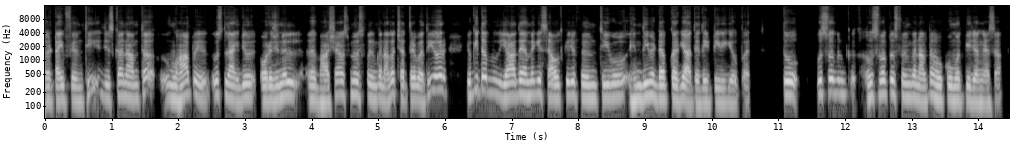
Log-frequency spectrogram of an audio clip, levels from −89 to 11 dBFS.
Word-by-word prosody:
Type 135 0 +2
film 130 -1 -3
थी, - - -7
जिसका 150 +3 -2
नाम 150 -2 0
था - - +1 0.2
वहाँ 145 +3 +1
पे 165 -5 0
उस 175 0 -3
लाइ 145 -5 +2
जो 155 +3 +1 0.2
ओरिज़िनल 145 +5 +3 0.2
अ, 140 0 +1
भाषा 125 +4 -2
है 175 - +2
उसमें 175 +1 -2
उस 165 -3 -3
फ़िल्म 150 -3 0
का 150 - 0
नाम 130 +5 -1
था - - +4
छत्रपति 140 - 0
और 230 - +3
क्योंकि 190 +1 -5
तब 195 -4 0
याद 160 +3 +3
है 180 - +6
हमें 175 +1 0
की 185 - +3
साउथ 145 -2 +1
की 170 - +3
जो 170 - +2
फ़िल्म 150 -1 0
थी 150 0 +2
वो 155 +1 +1 0.2
हिंदी 140 +4 +3
में 170 -2 +2
डब 145 -1 +4
करके 140 0 +3
आती 120 -3 +2
थी 120 0 -1
टीवी 125 0 -4
के 120 - -3
ऊपर। - - -6 0.5
तो 355 +2 +5 0.3
उस 185 +1 0
वक़्त 185 -2 +1
क 390 - -7 0.2
उस 165 +1 -3
वक़्त 180 0 +2
उस 175 -3 +1
फ़िल्म 155 -2 -1
का 155 - +2
नाम 130 -2 +1
था 170 - -1
हुकूमत 135 -2 +1
की 140 - 0
जंग 125 -1 0
ऐसा। 115 -2 -5
150 Hz, 245 wpm, -16 LUFS, 135-170 Hz, 0.5 s, है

